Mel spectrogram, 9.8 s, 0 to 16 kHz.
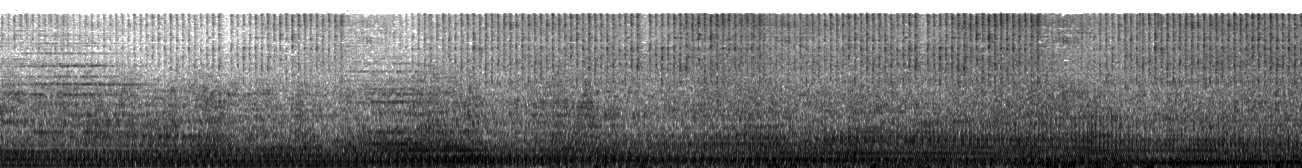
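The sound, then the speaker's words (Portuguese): Heavy propeller engines of a B-29 bomber drone steadily in flight over Japanese territory on 9 August 1945, a loud, continuous low rumble with a throbbing hum that holds even throughout, with no voices. “9 de agosto de 1945, a bordo de um avião bombardeiro B-29, o Major Charles Sweeney sobrevoou o território japonês.”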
